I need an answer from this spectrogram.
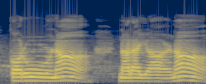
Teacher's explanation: মূর্ধন্য জীব উল্টিয়ে উপরের দিকে স্পর্শ করে উচ্চারণ করতে হয়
